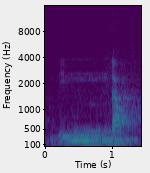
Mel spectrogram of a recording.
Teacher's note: In both cases, if the nun al-sakina is followed by a ba, whether it's the end of a word or it's coming within in the middle of the word, you basically convert the noon into meme, and you make a ghunna with two haraka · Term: al-iqlab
